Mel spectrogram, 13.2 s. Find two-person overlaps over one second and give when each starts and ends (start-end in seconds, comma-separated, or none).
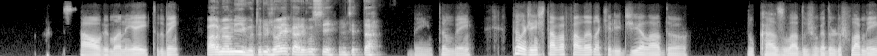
none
